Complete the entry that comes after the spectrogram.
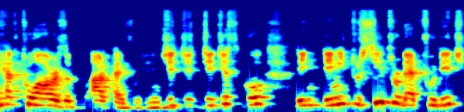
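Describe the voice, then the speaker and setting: A man with a Romanian accent speaks loudly at a high pitch. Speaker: filmmaker and actor. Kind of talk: live stream Q&A. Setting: livestream. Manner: animated.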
